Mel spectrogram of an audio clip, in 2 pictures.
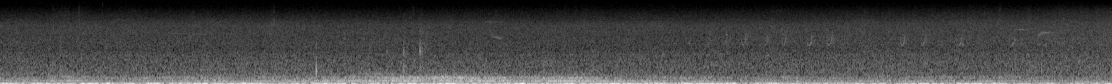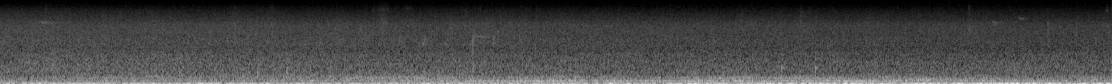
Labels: What animal is heard?
bird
